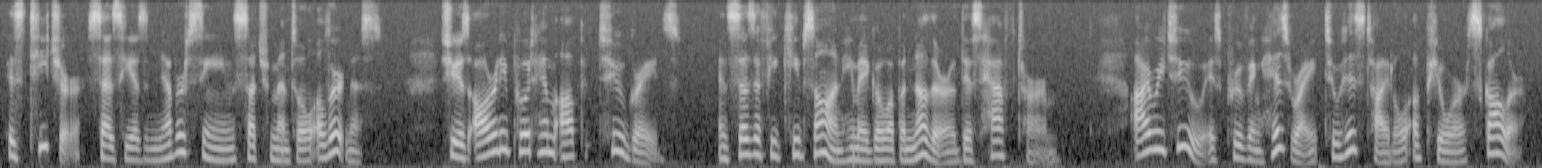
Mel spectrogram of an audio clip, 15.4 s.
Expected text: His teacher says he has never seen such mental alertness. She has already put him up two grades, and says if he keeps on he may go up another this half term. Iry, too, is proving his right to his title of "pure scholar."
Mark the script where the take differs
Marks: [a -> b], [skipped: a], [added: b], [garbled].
His teacher says he has never seen such mental alertness. She has already put him up two grades, and says if he keeps on he may go up another this half term. Iry, too, is proving his right to his title of "pure scholar."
